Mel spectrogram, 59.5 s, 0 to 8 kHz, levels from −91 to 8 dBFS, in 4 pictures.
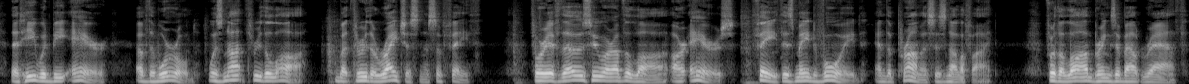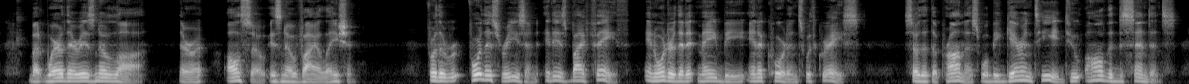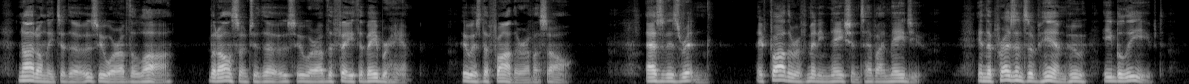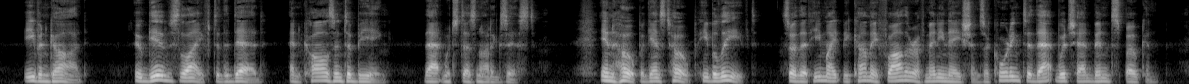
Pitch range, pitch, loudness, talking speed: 110-135 Hz, 125 Hz, -22 LUFS, 175 wpm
